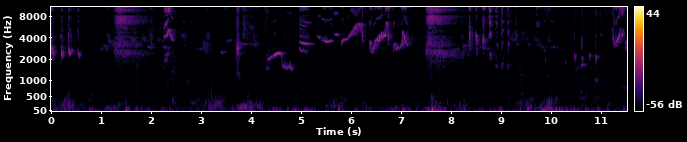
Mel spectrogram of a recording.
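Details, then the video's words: Oriental magpie-robin singing a rich, varied song of whistled notes, rising slurs and rapid chirps, with short phrases broken by brief pauses and several loud bursts of clustered high notes; quiet low background rumble throughout. "burung kacer on isian mewah woww"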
